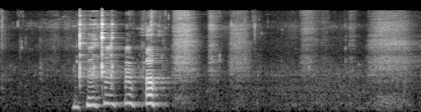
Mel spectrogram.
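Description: Metal fork scraping and tapping on a ceramic dinner plate while eating, with a short vocal sound about a second in.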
